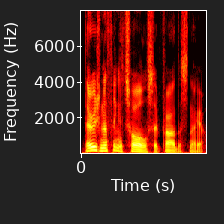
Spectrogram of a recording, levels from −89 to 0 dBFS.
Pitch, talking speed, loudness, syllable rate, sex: 115 Hz, 285 wpm, -18 LUFS, 7.5 syllables/s, male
